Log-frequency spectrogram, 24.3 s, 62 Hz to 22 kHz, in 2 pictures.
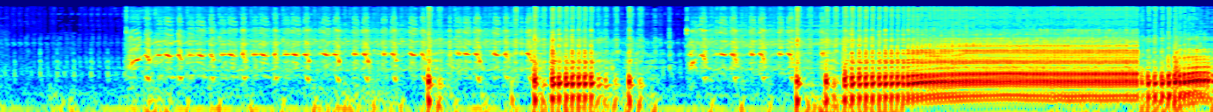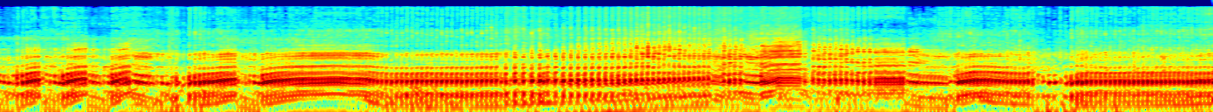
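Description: A turbocharged Honda 400ex ATV engine cranks and catches, then runs loudly with a steady, surging idle and revving, preceded by clatter and brief quiet gaps before the engine settles into continuous running.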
